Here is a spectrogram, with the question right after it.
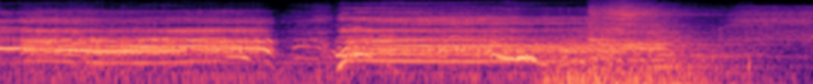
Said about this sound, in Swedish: Men jag tror eh, klipp på han, den buss, när han sitter på bussen och han skriker bara högst upp.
